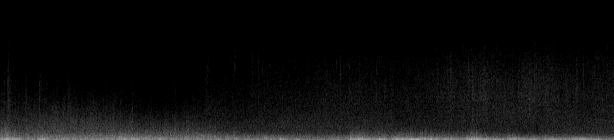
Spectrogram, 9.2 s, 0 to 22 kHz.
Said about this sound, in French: Il y a de l'orage en ce soir du 14 juillet 1994 à Aunay, ville de l'agglomération genevoise, coincée entre le Rhône au nord et la rivière l'Aire au sud. La pluie rafraîchit un peu l'atmosphère.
